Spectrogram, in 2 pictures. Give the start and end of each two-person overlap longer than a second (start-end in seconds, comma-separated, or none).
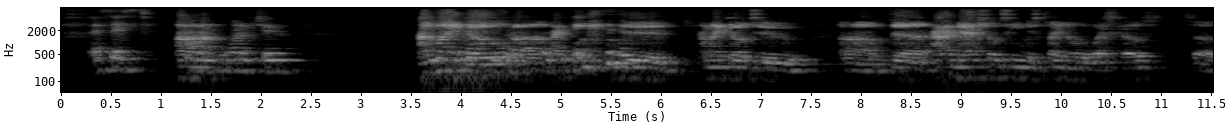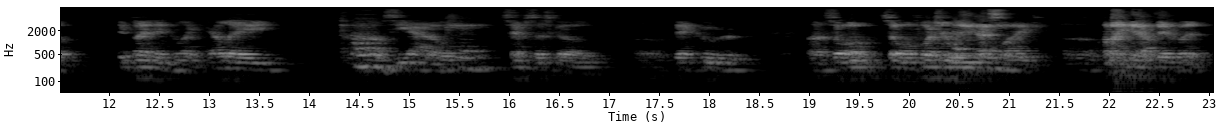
3.7-5.0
